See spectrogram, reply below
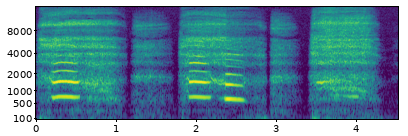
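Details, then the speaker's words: Adult imitates loud harsh noisy breathing that parents often call wheezing, contrasted with true wheeze, a faint musical sound mostly heard by stethoscope. "we is strictly a musical a faint musical melodious sound that you hear either through your stetoscope or in older kids you can hear it but mostly with your stetoscope"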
